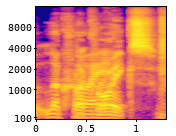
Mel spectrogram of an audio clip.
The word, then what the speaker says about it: LaCroix: I think it is French, because French you don't usually pronounce the last letter in like in the word. So Lacroix.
